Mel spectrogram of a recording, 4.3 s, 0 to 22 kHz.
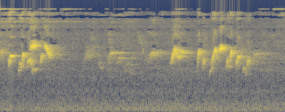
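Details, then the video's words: Young caged red-whiskered bulbul of the Sông Kon type in Vietnam sings in the ché style in the morning of 20 April 2022. It is sunbathing after moulting its wild plumage. Short bright warbled phrases slide up and down, with a low background hum. "Chào Mào Sông Kon Hót Ché Buổi Sáng"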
